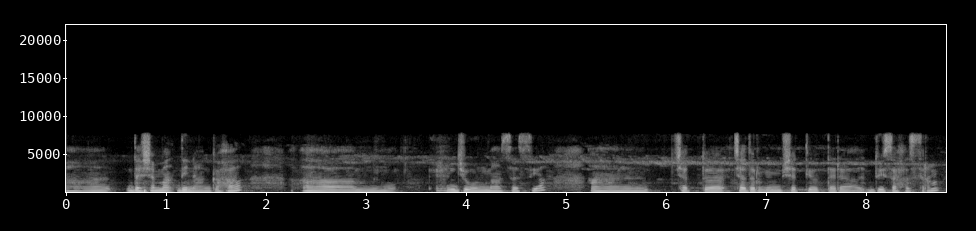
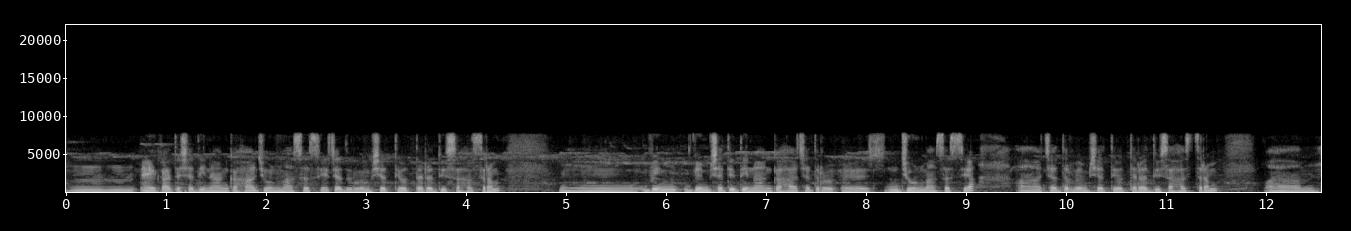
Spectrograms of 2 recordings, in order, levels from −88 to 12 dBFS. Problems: constant background noise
